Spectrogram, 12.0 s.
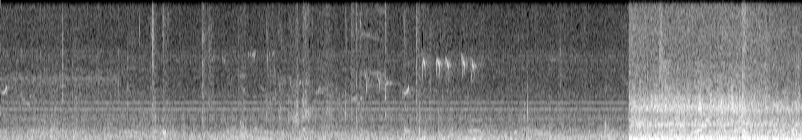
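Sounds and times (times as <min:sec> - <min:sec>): bird chirping: 0:03.3 - 0:07.2.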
